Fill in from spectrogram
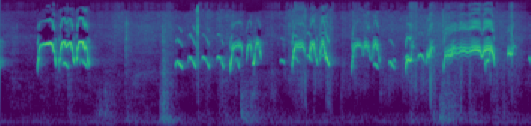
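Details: Chicks peeping in high, short chirps, each quickly bending down in pitch, given in rapid overlapping bursts, with low thumps and a steady background hum.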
